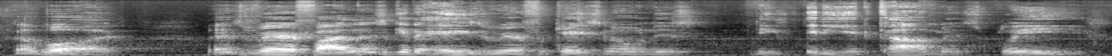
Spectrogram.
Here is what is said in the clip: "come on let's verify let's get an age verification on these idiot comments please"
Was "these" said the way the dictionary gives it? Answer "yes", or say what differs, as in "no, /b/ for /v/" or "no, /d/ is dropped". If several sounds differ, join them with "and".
yes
